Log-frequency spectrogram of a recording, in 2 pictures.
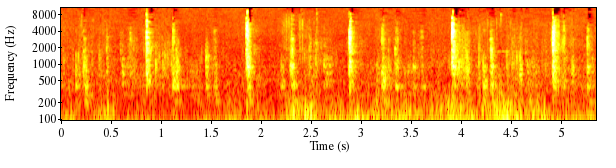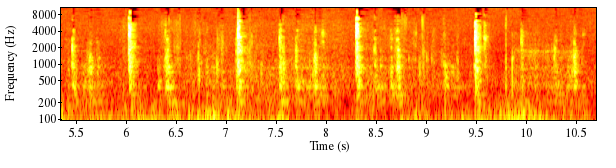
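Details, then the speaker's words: Hi-Lift Jack raising a Jeep until the tire is about 2 in off the ground: sharp metallic clicks about once a second with a softer ratchet rattle as the climbing pins catch each handle stroke; normal operation. "you will hear and feel the climbing pins click into place which indicates that the handle Direction can be reversed for another stroke"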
